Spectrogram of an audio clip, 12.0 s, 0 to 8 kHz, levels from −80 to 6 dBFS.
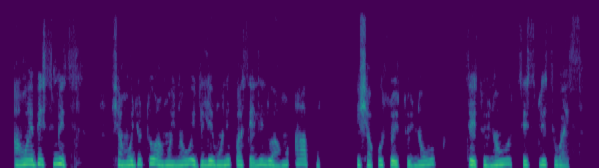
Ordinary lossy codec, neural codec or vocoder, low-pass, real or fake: none; none; 7.2 kHz; real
